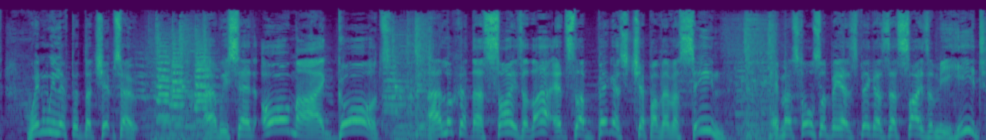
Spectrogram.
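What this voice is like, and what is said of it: Terrible put-on Scottish accent. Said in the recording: “That's a terrible, terrible Scottish accent. I do apologise.”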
